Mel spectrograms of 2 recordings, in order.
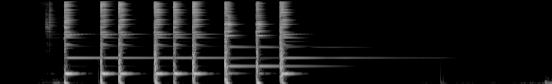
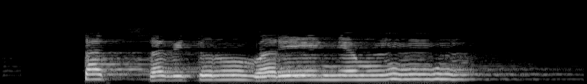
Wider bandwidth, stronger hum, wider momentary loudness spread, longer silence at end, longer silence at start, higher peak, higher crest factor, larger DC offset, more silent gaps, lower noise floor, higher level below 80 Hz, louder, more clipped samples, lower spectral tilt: first, over 20 kHz vs 4 kHz; neither; second, 4 LU vs 9 LU; first, 2.45 s vs 0.9 s; second, 0.45 s vs 0.85 s; first, 0 dBFS vs -4 dBFS; first, 22 dB vs 14 dB; neither; neither; second, -75 dBFS vs -82 dBFS; first, -40 dBFS vs -72 dBFS; about the same, -16 LUFS vs -18 LUFS; neither; second, -1.5 dB/octave vs -10 dB/octave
